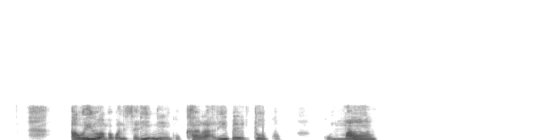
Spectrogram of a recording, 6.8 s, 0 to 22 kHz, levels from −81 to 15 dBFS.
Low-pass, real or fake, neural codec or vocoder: 5.4 kHz; real; none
